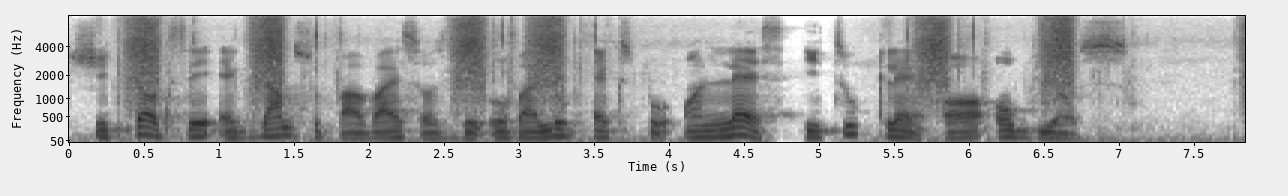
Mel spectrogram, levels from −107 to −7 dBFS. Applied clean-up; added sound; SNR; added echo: none; Hiss; 3 dB; none.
